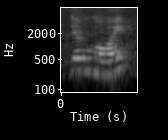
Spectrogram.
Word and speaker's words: Des Moines: sebenarnya itu normal kok, karena bahkan banyak kok orang yang nggak tahu how to pronounce Iowa, dan jangankan Iowa. Jadi ibu kota Iowa itu adalah Des Moines, cuman ditulisnya itu Des Moines.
